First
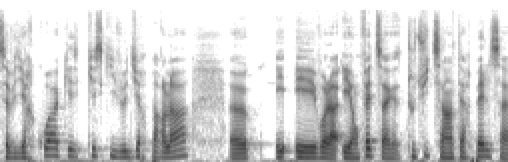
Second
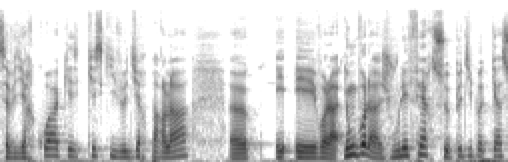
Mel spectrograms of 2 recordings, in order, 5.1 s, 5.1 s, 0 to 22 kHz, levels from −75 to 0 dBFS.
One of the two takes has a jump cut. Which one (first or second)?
second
